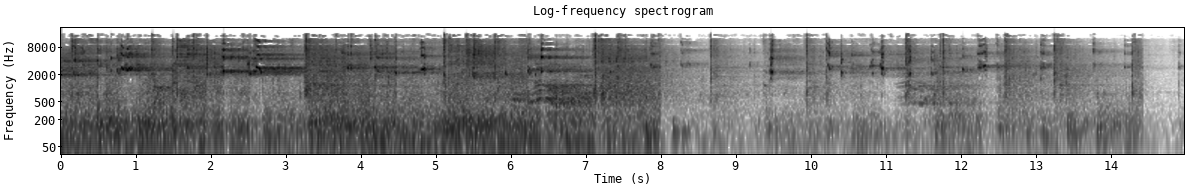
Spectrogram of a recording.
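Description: Doubles badminton rally on a wooden court in a large hall: rackets cracking against the shuttlecock, shoes squeaking and feet landing on the floor. It is busy for the first half and then goes quieter, leaving scattered footsteps and taps once the rally ends.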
